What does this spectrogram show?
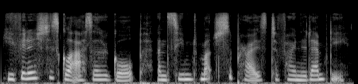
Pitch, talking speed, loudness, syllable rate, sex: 220 Hz, 250 wpm, -19 LUFS, 6.4 syllables/s, female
